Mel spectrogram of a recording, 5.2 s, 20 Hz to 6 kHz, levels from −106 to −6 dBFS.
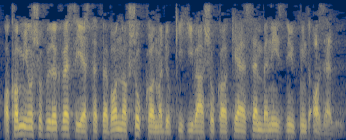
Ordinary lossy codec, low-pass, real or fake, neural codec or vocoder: none; 5.4 kHz; real; none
